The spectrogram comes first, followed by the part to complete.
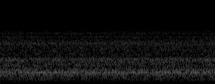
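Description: Faint, steady hiss of room tone and microphone noise, with a faint steady hum.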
